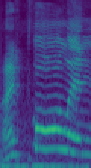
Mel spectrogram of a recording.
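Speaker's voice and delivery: very high, put-on Boston accent. Imitating the woman from an old emergency-alert commercial: imitating a boston accent. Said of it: "she got, like, a Boston accent".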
